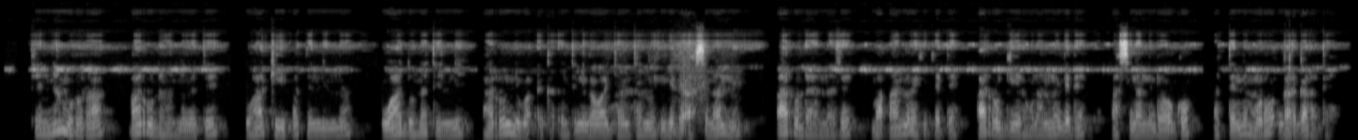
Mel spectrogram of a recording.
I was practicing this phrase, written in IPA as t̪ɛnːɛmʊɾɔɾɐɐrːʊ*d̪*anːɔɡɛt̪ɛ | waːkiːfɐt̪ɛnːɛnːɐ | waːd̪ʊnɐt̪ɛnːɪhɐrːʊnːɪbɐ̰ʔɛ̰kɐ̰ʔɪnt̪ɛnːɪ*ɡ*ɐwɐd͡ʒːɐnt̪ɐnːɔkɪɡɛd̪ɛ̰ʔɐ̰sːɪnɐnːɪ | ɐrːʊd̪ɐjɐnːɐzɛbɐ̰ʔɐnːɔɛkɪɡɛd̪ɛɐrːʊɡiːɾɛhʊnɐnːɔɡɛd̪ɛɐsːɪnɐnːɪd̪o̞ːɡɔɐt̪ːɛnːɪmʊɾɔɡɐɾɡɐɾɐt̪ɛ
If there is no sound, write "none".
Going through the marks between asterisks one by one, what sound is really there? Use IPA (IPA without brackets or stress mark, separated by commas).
d̪, ɡ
